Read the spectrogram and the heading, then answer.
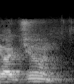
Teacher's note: Hindi leaves out these short A's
